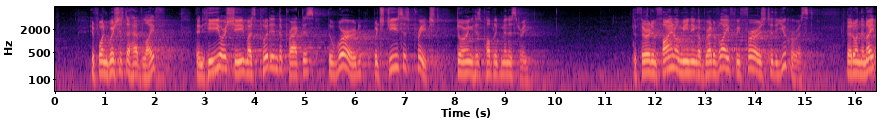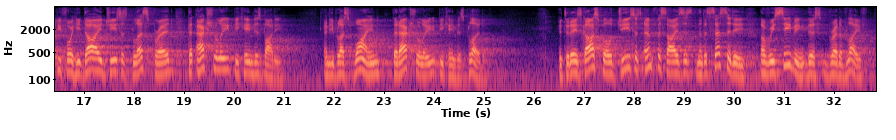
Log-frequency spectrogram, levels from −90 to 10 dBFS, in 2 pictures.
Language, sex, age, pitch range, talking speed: English, male, 60-79, 135-165 Hz, 135 wpm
